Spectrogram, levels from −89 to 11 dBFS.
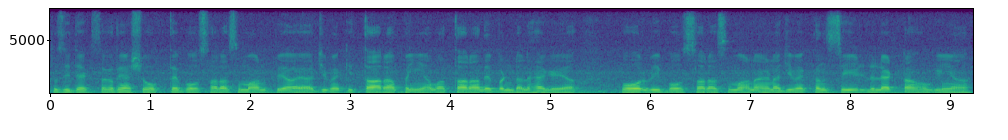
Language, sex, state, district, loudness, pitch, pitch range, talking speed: Punjabi, male, Punjab, Kapurthala, -18 LUFS, 120 Hz, 120-125 Hz, 215 wpm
